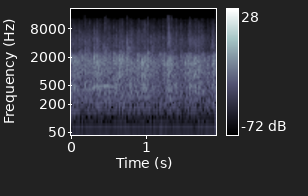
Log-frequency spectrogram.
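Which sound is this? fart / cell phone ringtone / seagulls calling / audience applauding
audience applauding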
